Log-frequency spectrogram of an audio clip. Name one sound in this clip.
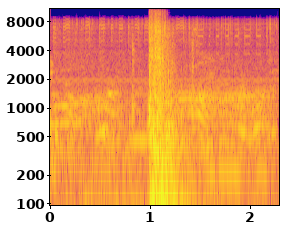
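A hard thump strikes close by.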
